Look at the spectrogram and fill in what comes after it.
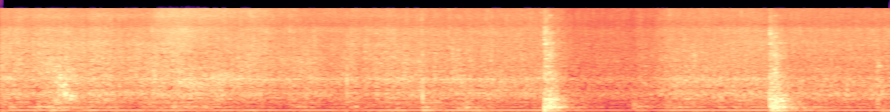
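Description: Minced mutton, chopped tomatoes and green chillies sizzling in a nonstick wok on high heat while being stirred, frying until the tomatoes break down. Two sharp knocks come in the second half, and the sizzle drops briefly after the first.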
